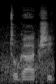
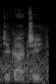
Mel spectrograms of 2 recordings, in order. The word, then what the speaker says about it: Togakushi: So, back in the 12th century, it was Togakure. Somewhere like the end of the Edo period, thereabouts, everyone kept calling it outside of there, just call it Togakushi, Togakushi, Togakushi. And the locals just threw in the towel and just started calling it Togakushi.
